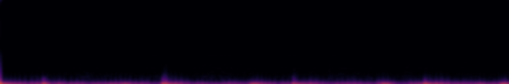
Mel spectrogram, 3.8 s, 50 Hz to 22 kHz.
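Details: A person's own heartbeat recorded with a binaural microphone, with the recording noted as poor quality, gives muffled, regular low thumps at about 65 a minute over a steady low hum. Normal heart sounds.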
